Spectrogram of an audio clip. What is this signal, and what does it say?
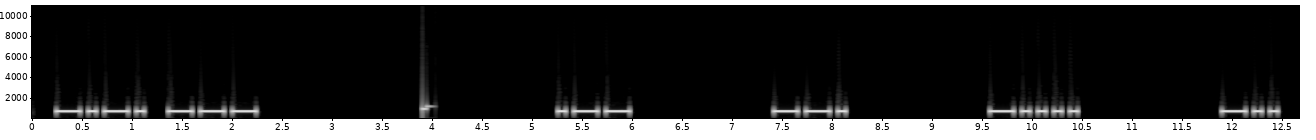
Morse code, heard as a keyed tone, about 15 wpm, spaced as for 6 wpm, 700 Hz. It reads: CO WG6D
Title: USA Call Signs - 6x Character Spacing - 15wpm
